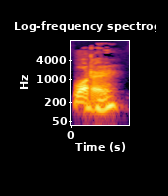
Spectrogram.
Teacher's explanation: in American, if you say water, you have like sort of a D instead of a T sound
